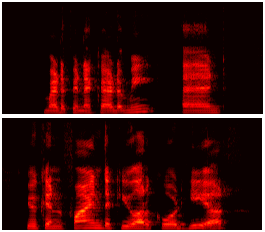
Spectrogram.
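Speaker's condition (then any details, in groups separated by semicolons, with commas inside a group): No condition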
